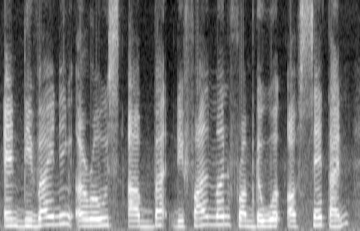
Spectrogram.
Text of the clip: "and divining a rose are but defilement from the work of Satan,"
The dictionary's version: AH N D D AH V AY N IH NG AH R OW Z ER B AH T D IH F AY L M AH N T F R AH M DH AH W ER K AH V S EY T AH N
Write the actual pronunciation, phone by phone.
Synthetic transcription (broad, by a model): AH N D D AH V AY N IH NG AH R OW S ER B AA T D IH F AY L M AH N T F R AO M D AH W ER K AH F S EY T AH N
